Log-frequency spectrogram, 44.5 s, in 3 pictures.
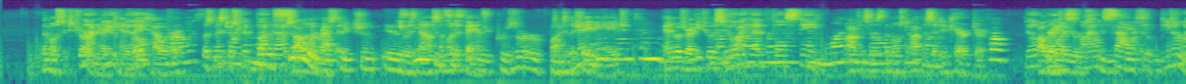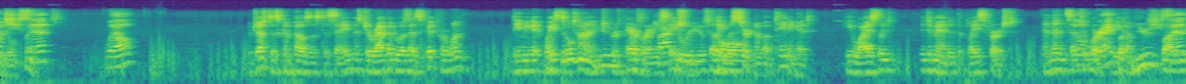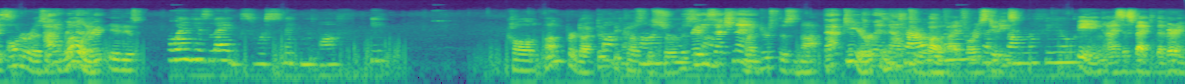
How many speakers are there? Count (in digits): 4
